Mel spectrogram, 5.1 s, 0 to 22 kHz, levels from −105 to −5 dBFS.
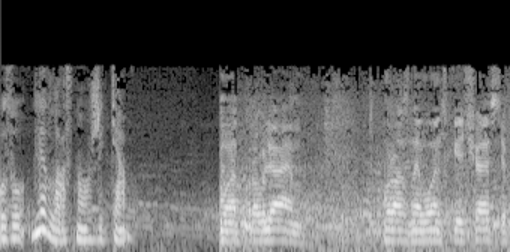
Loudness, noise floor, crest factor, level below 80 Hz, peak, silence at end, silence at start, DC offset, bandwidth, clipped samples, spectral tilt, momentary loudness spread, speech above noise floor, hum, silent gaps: -20 LUFS; -41 dBFS; 14 dB; -46 dBFS; -6 dBFS; 0 s; 0 s; under 0.1%; 8.8 kHz; under 0.1%; -6 dB/octave; 11 LU; 22 dB; none; none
